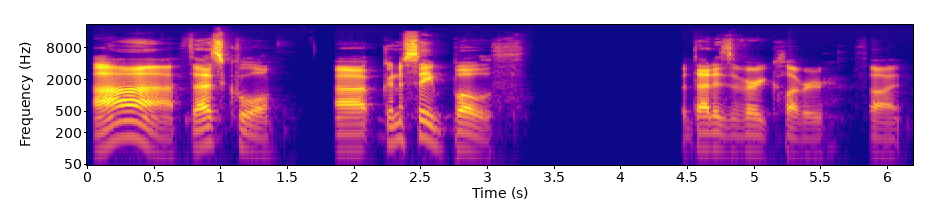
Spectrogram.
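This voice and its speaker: A man narrating a horror tabletop game as game master, improvising in a hesitant, halting way. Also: sits low, very animated, sharp tone, clean tone.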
